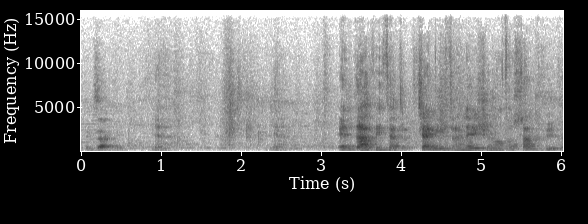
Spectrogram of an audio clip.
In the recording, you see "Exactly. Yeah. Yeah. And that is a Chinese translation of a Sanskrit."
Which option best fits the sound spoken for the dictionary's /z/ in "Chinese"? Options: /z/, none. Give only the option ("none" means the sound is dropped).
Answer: none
